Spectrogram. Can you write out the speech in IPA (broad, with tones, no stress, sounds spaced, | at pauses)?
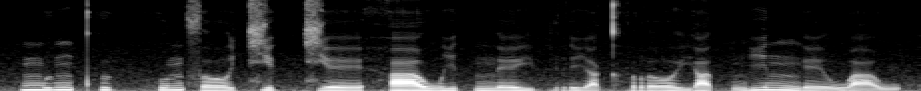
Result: m ɯ˥˩ ŋ pʰ ɯ˥˩ k̚ h u˥˩ n s ɤː˩˦ t͡ɕ e˥˩ k̚ t͡ɕ eː˩˦ h aː˥˩ w i˥˩ t̚ n eː˧ j p r i˩˦ a̯ kʰ r ɤː˧ j a˨˩ t̚ ŋ iː˥˩ n ŋ eː˩˦ w a˨˩ w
